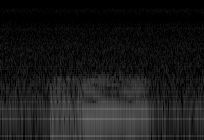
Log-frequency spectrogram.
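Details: Sleeping pet Luna: one soft, droning, buzzy snore lasting about a second in a quiet room; snoring.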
